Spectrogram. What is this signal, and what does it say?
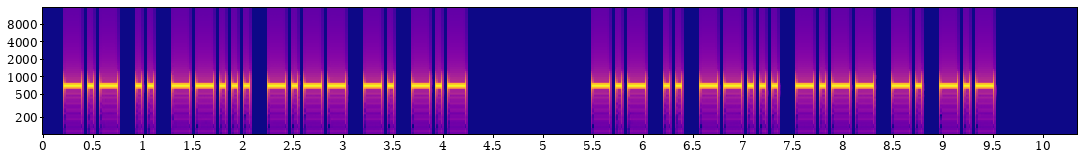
Morse code, heard as a keyed tone, about 21 wpm, 700 Hz. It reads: KI7YNK KI7YNK
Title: USA Call Signs - 6 Characters - Repeated 3x - 20wpm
